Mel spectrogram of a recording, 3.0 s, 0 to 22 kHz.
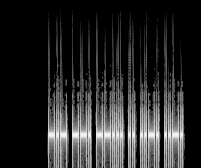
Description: Morse code, heard as a keyed tone, about 40 wpm, 700 Hz. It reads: KG7IFF
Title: USA Call Signs 40wpm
